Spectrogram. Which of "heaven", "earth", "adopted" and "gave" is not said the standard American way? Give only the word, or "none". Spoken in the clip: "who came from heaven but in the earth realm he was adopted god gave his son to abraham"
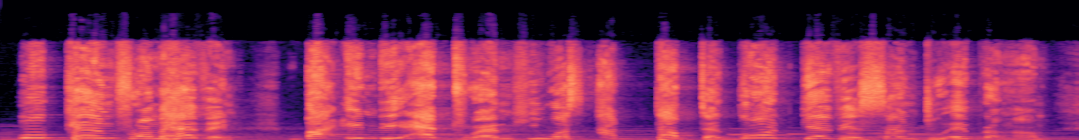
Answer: earth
